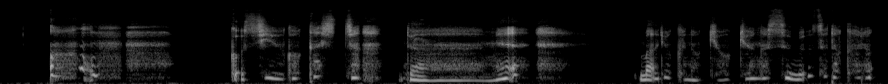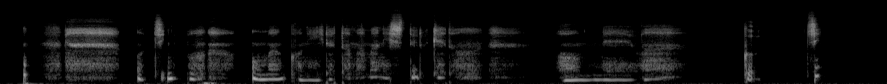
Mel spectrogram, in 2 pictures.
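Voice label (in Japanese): 耳舐め（バイノーラルマイク 効果音なし）; ハメたまま耳舐め射精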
